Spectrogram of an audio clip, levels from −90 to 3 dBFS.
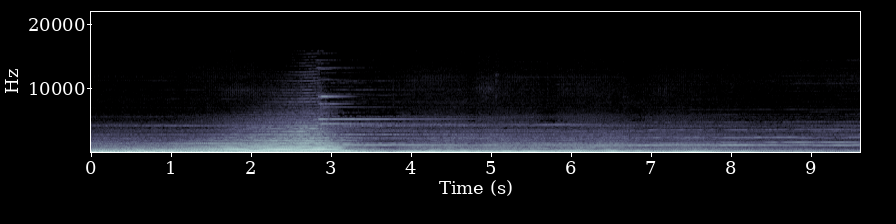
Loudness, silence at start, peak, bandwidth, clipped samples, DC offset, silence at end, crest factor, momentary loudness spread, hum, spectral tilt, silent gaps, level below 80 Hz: -22 LUFS; 0 s; -6 dBFS; 9.2 kHz; under 0.1%; under 0.1%; 0 s; 16 dB; 19 LU; none; -8.5 dB/octave; none; -28 dBFS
